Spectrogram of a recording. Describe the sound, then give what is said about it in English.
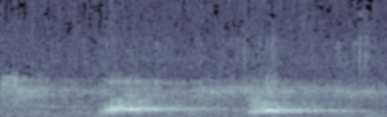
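A dog barking inside a business where a customer brought it in: two short, fairly faint barks, evenly spaced over low background noise. “There's a dog in here. There's a dog in there.”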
